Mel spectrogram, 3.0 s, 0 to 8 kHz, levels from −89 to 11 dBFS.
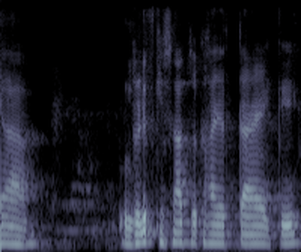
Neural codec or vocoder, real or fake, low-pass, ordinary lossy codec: codec, 16 kHz, 4 kbps, X-Codec, HuBERT features, trained on general audio; fake; 7.2 kHz; none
